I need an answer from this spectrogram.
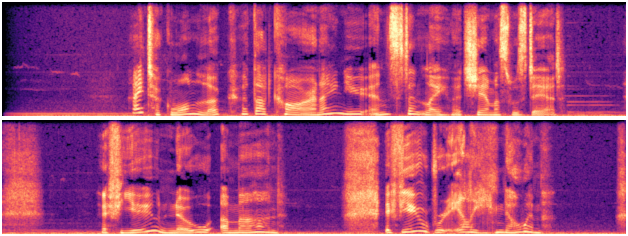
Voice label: Drama

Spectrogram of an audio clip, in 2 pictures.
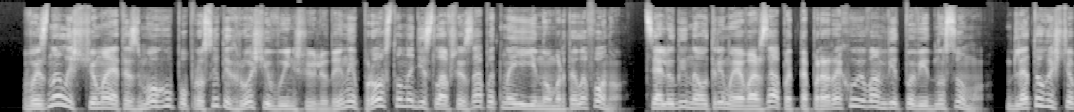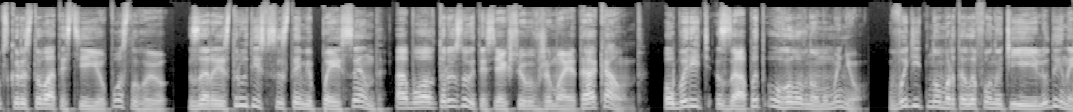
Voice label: UKR

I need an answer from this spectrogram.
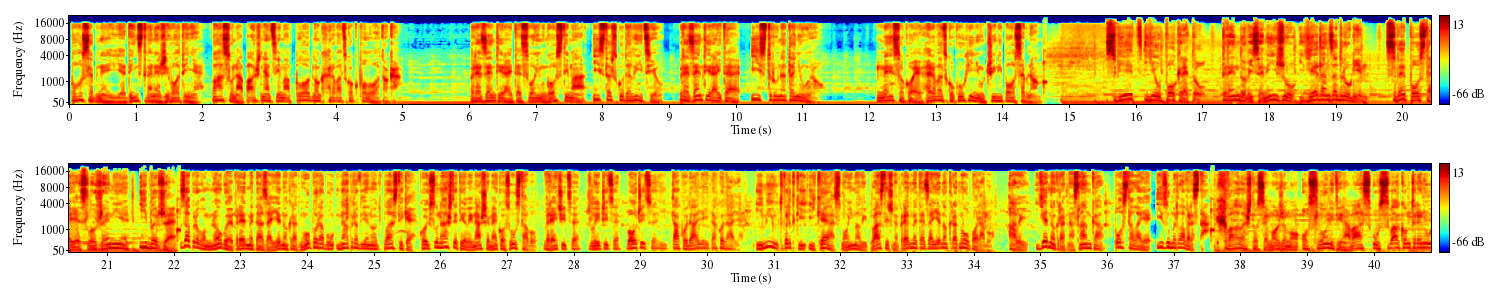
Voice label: Commercial

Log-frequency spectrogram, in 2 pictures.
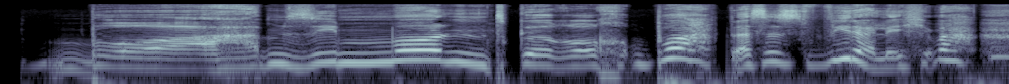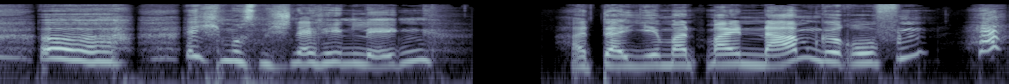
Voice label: talking animals

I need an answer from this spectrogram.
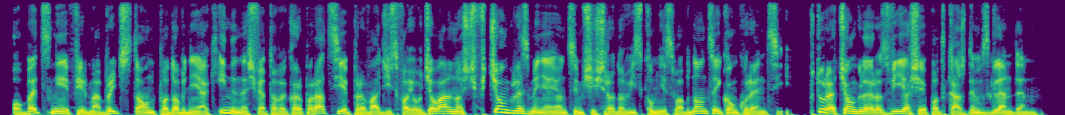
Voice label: e-learning; Bridgestone

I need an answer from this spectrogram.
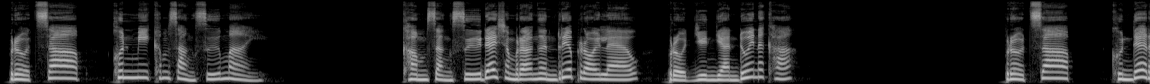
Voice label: announcement

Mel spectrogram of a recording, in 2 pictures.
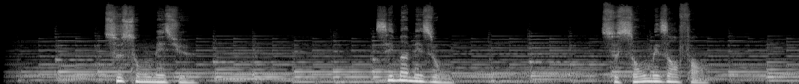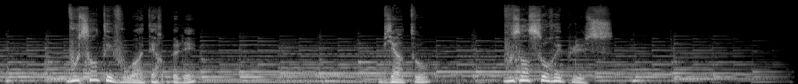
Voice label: Happy Emotional Film Promo

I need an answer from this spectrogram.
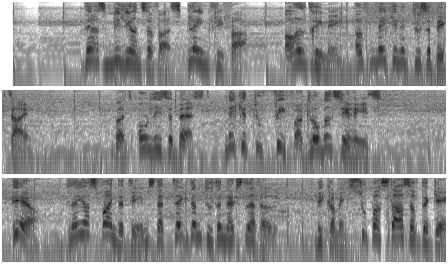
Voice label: TVC Announcer; EA Sports FIFA

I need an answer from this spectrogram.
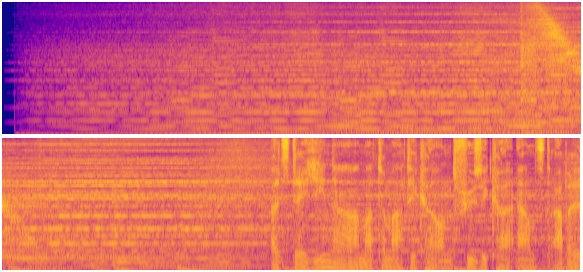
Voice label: Corporate

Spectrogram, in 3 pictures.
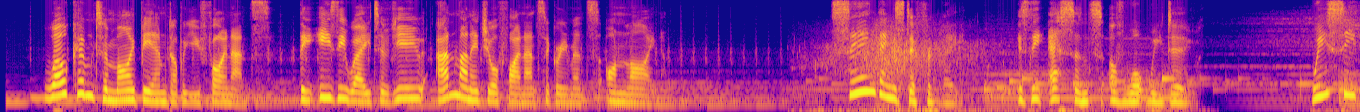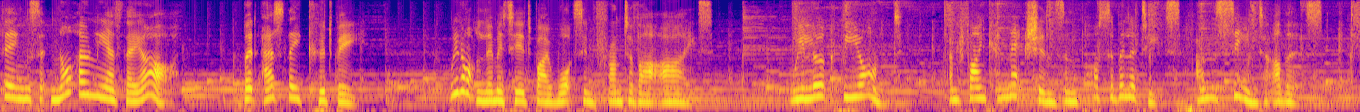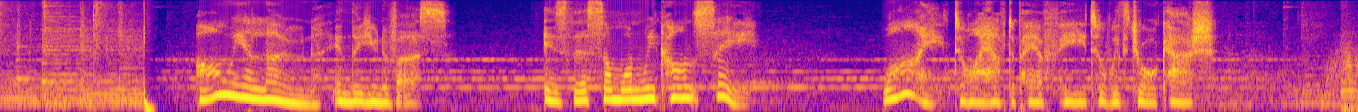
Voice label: Corporate

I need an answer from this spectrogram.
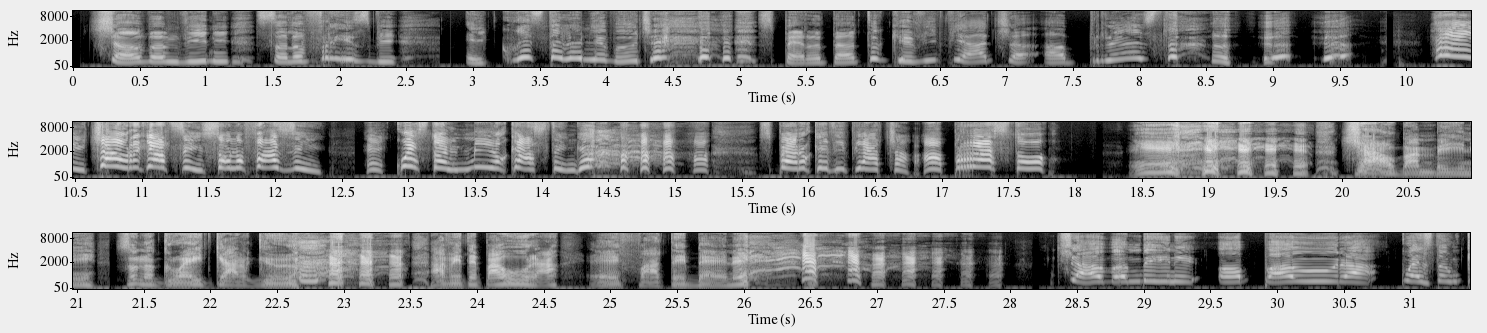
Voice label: cartoon italien

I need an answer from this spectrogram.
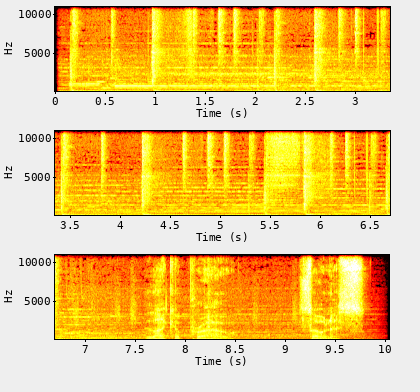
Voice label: VO TV audio; Solis

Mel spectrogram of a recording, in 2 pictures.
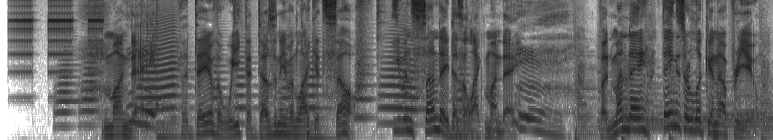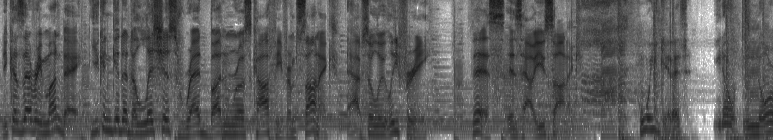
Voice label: Commercial

